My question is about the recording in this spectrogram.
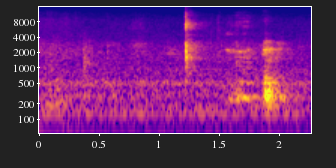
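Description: Room tone with a single sharp click about a second in, then a short dull knock just before the end.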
